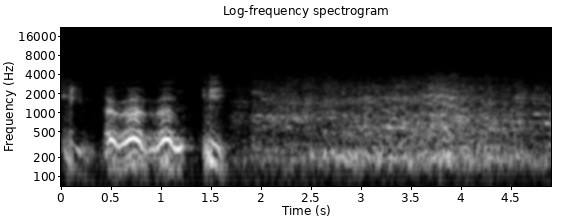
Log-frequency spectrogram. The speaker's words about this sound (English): Do you have a dog in your pocket? Oh, no, that's just me. When I worry about a case, I get a catch in my throat.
